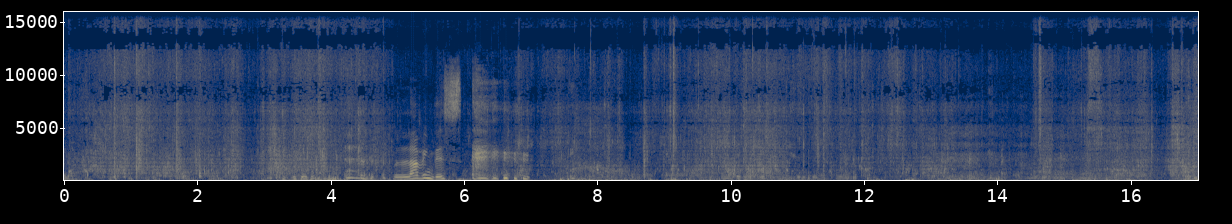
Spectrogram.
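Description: A young elephant's feet squelch and splash through wet mud close by.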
